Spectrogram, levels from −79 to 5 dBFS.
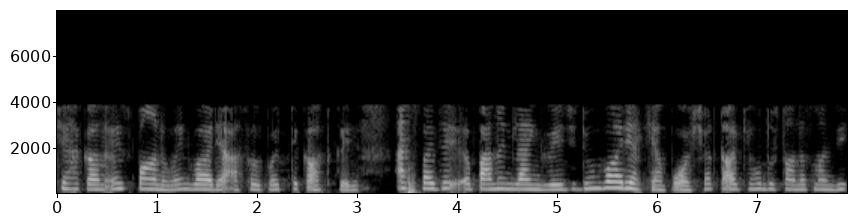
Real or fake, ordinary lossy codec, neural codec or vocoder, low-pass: fake; AAC, 16 kbps; autoencoder, 48 kHz, 128 numbers a frame, DAC-VAE, trained on Japanese speech; 7.2 kHz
